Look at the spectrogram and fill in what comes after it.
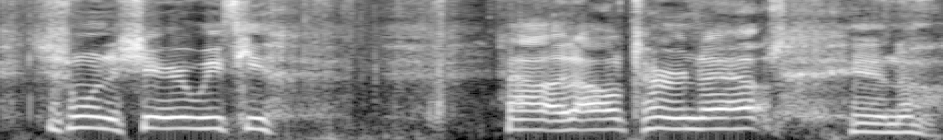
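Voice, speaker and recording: With a strong Southern US accent and a high pitch, a man talks at a fairly slow pace amid noticeable background noise and audible room echo. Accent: strong Southern country. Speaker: hunting and outdoors vlogger. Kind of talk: casual vlog narration. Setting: outdoors, walking food plots. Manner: casual, folksy.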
